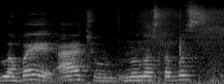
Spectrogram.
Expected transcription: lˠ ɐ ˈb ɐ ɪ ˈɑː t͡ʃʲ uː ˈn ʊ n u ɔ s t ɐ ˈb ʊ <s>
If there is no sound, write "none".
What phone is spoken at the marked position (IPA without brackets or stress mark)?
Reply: s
